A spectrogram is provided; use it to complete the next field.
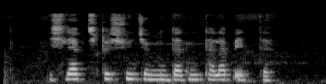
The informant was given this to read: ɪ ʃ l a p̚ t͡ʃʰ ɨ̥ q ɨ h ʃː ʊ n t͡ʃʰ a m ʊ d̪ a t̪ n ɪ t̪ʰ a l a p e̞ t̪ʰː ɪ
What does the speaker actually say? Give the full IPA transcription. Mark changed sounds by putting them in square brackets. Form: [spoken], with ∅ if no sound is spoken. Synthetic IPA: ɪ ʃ l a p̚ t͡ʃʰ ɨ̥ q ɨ [ʃ] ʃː ʊ n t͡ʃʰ a m ʊ [d̪ː] a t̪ n ɪ t̪ʰ a l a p e̞ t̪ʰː ɪ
